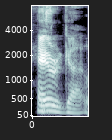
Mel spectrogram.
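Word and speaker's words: Härga: Yeah, I mean, I couldn't even pronounce Harga. Hargo? How did you say that? – Harga. It's Herga, like H. Think of a diphthong, air. Herga.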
